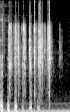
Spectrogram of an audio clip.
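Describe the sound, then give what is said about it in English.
A quick riffle of playing cards being shuffled, a rapid flutter of crisp papery clicks lasting about a second, then a soft trailing rustle over a low background hum. “Except with card shuffles.”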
